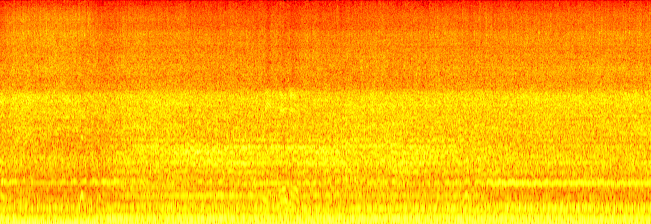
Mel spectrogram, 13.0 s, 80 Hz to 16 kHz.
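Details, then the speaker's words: Camaro at idle in tour mode after swapping MSD wires for Taylor spark plug wires, following misfires at the track: deep, even low rumble with no stumbles or skips; no misfires. "So the car is currently in tour mode because it is 9:30 at night on a Sunday. No misfires, so that's a win."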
